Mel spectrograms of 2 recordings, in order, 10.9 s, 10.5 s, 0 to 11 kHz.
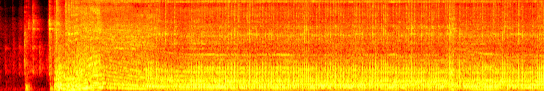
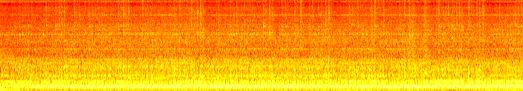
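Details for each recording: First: Farmertec 288XP kit chainsaw just repaired after a failed ignition (new spark plug), cold at about 5°C: fires and settles into a high, thin, racing buzz that hunts slightly. Running lean. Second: Farmertec 288XP kit chainsaw after an ignition repair (sheared timing key, spun flywheel), low jet richened slightly from lean: steady high-pitched two-stroke idle that holds even without dying or surging. Normal idle.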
